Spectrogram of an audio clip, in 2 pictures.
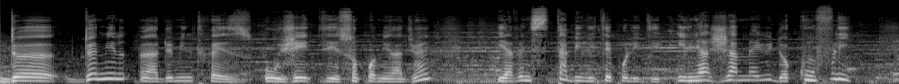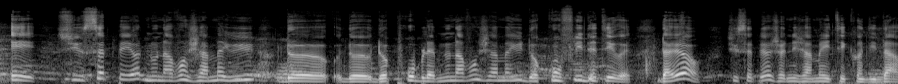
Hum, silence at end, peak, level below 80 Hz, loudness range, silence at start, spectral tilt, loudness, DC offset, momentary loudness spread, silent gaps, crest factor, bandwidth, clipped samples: none; 0 s; 0 dBFS; -46 dBFS; 2 LU; 0 s; -5 dB/octave; -20 LUFS; under 0.1%; 8 LU; none; 20 dB; 15.5 kHz; under 0.1%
